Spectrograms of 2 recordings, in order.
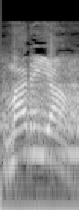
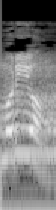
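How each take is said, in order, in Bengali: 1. নামটি 'Mariyam' হিসেবে বলা হয়। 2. নামটি 'Moriyom' হিসেবে বলা হয়। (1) "সহি উচ্চারণ কি? মারিয়াম।" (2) "অনেকে কই মরিয়ম, মরিয়ম না"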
